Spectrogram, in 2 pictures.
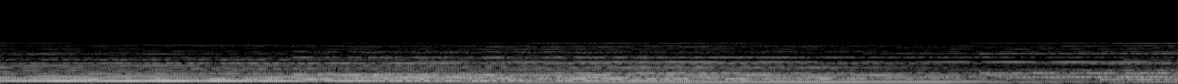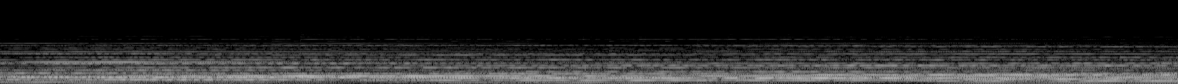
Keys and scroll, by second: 23.5 z.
